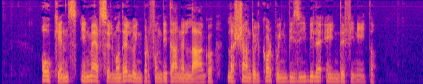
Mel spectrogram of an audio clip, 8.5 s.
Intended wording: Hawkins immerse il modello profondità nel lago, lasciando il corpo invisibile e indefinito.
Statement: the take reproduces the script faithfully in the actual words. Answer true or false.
false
